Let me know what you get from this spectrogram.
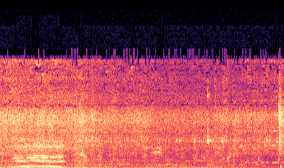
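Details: Cattle at a karapan sapi bull race training session at Asemanis field, Pamekasan, with the Singo Barong (Can Macanan) team present: a long, drawn-out moo in the first second, then a steady hum and crowd noise.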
